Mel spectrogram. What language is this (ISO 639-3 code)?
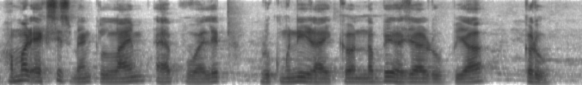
mai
